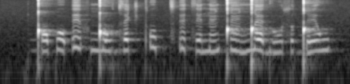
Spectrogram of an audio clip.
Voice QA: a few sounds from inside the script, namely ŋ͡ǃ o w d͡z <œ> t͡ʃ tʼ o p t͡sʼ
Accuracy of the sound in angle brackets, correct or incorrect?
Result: incorrect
